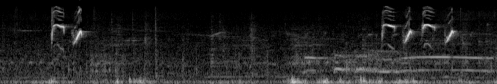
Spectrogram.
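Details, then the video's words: Cinereous tit delivering fighter song aimed at provoking other birds to reply: a pair of piercing high notes, a pause with faint background tones and rustling, then a quick run of four similar notes. "Burung Glatik Batu Gacor Fighter, Cepat Bikin Glatik Lain Langsung NYAUT"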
